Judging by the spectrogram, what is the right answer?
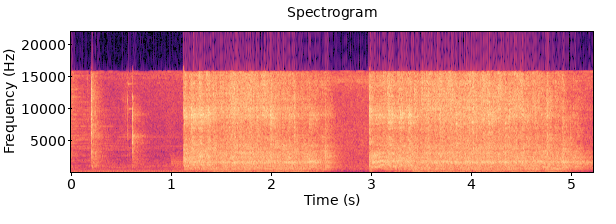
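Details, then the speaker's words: Yamaha motorbike after carburettor cleaning, which cut out whenever the choke or throttle was touched. The starter cranks, the engine catches and revs roughly, sags, refires, then fades and won't keep running. The owner suspects electrical trouble, possibly the HT leads; unconfirmed. "I honestly think that's electrical I think it's the HT leads actually start off with"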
